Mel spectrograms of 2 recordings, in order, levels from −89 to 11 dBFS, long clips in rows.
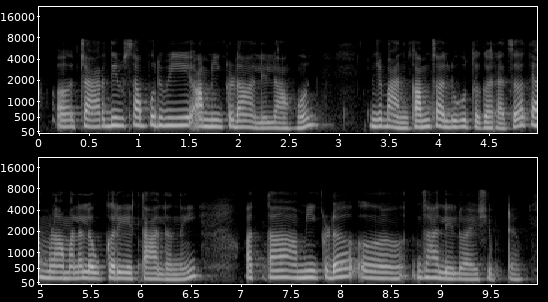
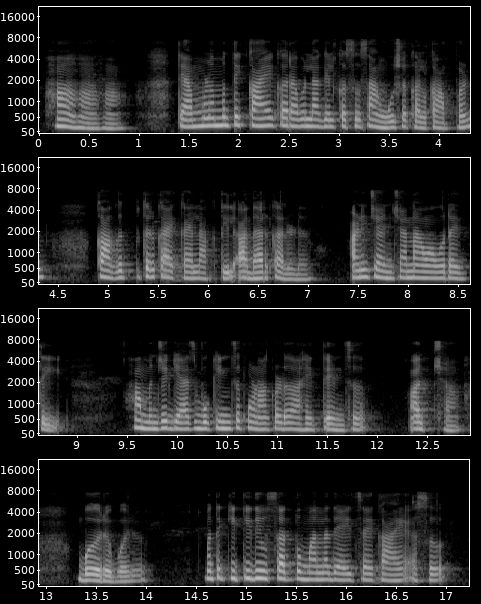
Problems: constant background noise, background conversations at intervals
